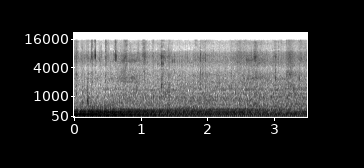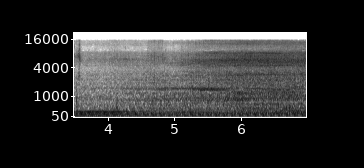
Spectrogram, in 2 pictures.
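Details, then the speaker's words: 1995 Subaru Legacy wagon, replacement motor about 87,000 miles (body 163,000), just started after sitting overnight: very low, even exhaust rumble at idle, steady with no misses or knocks. No check engine light; runs smooth. "and you can hear the exhaust a little bit it may not be that good in the video but it's a very low"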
